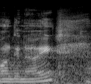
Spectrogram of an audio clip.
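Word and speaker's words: Whanganui: from wanganui um and there's so many pronunciations of that word but I grew up with it being called wanganui and I proudly say it that way um I grew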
